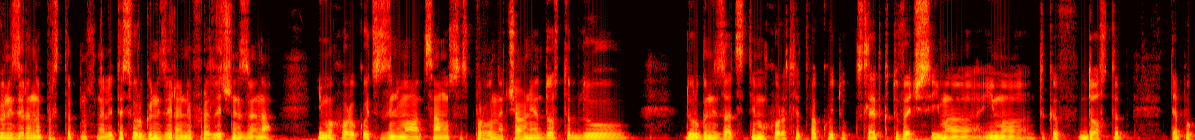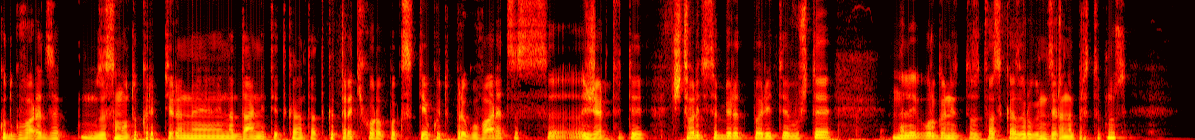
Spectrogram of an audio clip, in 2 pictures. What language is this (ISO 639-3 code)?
bul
